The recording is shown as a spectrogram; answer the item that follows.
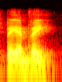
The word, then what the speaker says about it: BMW: excoder see skoda yeah so yeah it's BMV because people always look at me and say oh this goes another BMV well because Germans Pronounce W is a v kept telling me I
